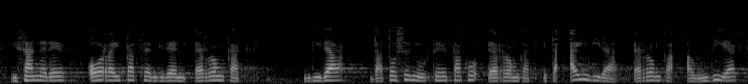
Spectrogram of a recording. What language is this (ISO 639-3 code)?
eus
